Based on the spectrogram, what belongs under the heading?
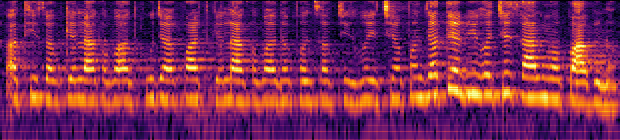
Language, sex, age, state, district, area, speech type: Maithili, female, 30-45, Bihar, Darbhanga, urban, spontaneous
